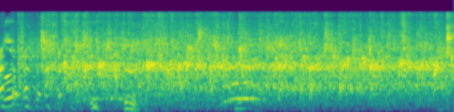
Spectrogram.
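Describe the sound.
A crowd claps steadily in a dense, continuous wash of applause, with a few brief voices and whoops rising above it throughout.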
